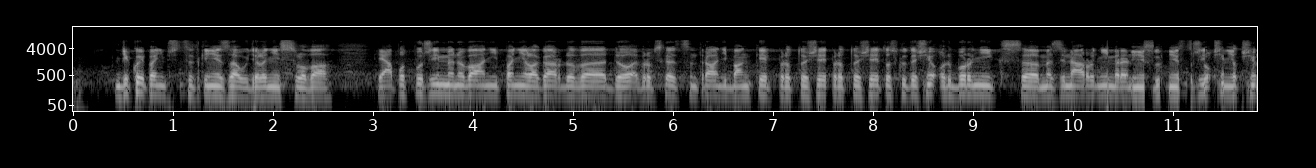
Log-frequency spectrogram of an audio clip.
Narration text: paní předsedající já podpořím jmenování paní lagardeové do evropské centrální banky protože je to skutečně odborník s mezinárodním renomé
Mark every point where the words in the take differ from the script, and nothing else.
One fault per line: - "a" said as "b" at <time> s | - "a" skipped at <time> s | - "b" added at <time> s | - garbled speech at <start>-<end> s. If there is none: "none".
- "protože" added at 7.5 s
- garbled speech at 10.6-11.8 s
